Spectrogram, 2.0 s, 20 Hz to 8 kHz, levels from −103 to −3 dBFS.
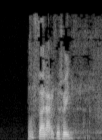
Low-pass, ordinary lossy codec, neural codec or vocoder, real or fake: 7.2 kHz; MP3, 32 kbps; autoencoder, 22.05 kHz, a latent of 192 numbers a frame, VITS, trained on one speaker; fake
